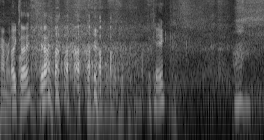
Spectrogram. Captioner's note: laughs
